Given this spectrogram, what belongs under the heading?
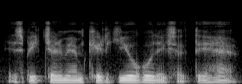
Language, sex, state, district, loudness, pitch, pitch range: Hindi, male, Assam, Kamrup Metropolitan, -17 LUFS, 100 Hz, 95-115 Hz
